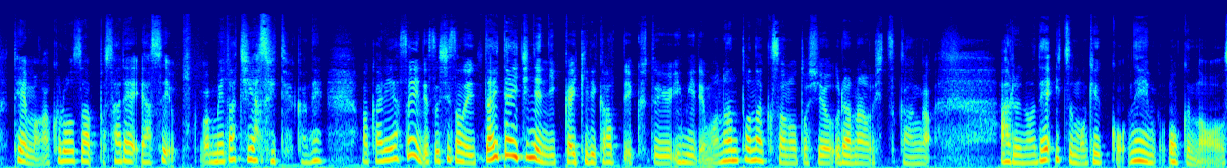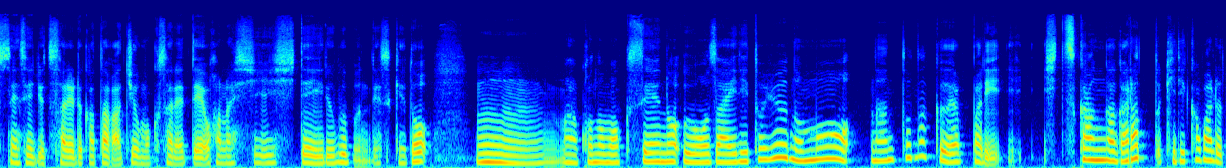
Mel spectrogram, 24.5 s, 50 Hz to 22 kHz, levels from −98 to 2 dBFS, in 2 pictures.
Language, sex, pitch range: Japanese, female, 180-255 Hz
